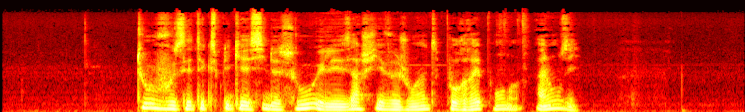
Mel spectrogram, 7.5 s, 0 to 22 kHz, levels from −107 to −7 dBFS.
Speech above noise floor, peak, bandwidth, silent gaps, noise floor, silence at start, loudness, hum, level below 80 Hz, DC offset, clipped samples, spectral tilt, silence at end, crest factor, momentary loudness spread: 46 dB; 0 dBFS; 15.5 kHz; none; -61 dBFS; 1.4 s; -16 LUFS; none; -46 dBFS; under 0.1%; under 0.1%; -5 dB/octave; 1.65 s; 18 dB; 8 LU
